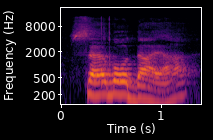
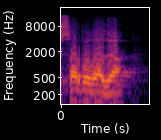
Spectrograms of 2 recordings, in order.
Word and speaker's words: Sarvodaya: Sarvodaya is spelled S-A-R-V-O-D-A-Y-A.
